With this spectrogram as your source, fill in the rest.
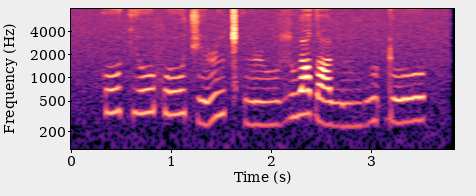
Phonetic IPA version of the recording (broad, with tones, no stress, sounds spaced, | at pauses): k oː˦˥ kʲ oː˦˥ f oː˦˥ t͡ʃ ɘ˨ ɹ ɯ˦˥ ǁʰ ɯ˨ ɹ uː˨ ɮ uː˦˥ dˤ uː˨ ɦ ɯː˨ ŋ ɦ u˦˥ ʔ ɖ oː˦˥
